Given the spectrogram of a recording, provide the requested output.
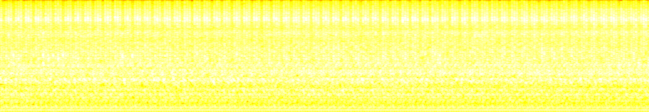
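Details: Mazda offroad truck with its freshened replacement diesel engine on first run after the timing belt was fitted (owner wondered if the belt was a tooth off): steady, even clatter at a settled idle, no misses or stumbles, no cooling-system smoke; normal diesel idle.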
